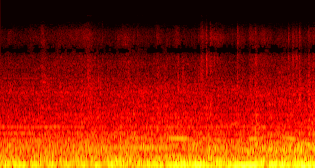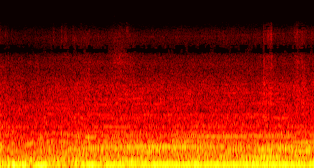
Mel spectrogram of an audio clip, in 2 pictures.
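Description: A loader bucket scrapes and pushes through a heap of grass.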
